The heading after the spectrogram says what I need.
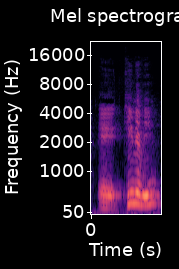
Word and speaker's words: Cynefin: Cynefin, que se escribe Cynefin, pero es una palabra galesa, porque su autor, David Snowden, es galés, y esa es la pronunciación.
